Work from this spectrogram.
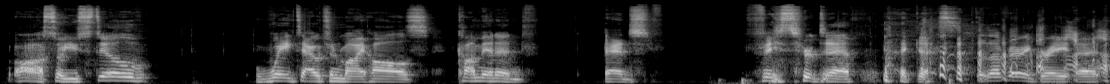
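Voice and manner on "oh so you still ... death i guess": voice called out from behind a closed door. Game master voicing someone behind a door answering the party, loud voice through a door. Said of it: "You just hear a loud voice through the door say".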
